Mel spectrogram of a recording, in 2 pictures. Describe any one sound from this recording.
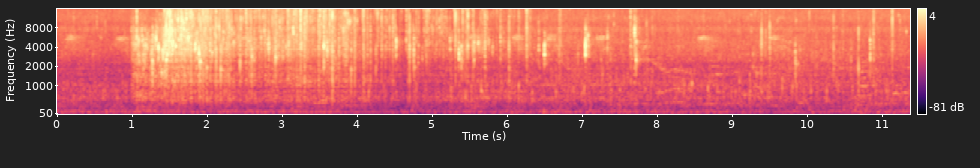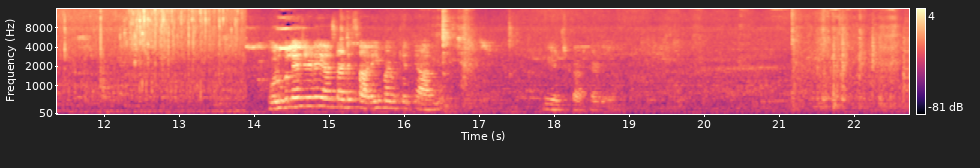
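Oil sizzles and crackles loudly as battered pieces fry.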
